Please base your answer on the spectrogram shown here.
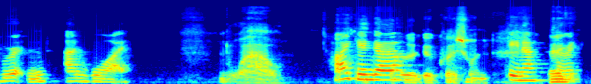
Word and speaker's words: Kinga: She spells it Kinga, but then everyone says Kina, but she goes, no, call me Kinga. So I just say Kinga for now. I just say it how it's spelled.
